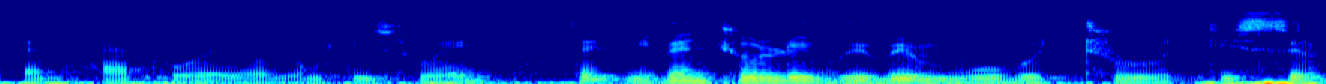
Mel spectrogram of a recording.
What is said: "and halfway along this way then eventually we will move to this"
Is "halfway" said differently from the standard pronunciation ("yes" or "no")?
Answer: yes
